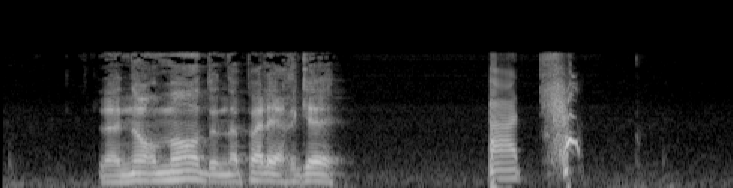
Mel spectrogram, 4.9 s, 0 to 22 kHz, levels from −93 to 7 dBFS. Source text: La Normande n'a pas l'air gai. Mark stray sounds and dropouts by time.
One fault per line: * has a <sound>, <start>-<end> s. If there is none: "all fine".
* has a sneeze, 3.3-3.9 s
